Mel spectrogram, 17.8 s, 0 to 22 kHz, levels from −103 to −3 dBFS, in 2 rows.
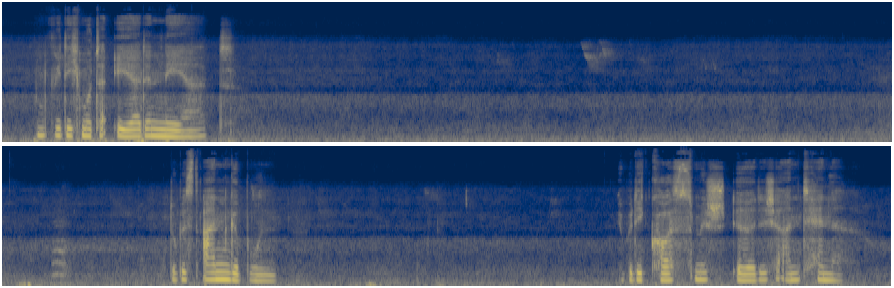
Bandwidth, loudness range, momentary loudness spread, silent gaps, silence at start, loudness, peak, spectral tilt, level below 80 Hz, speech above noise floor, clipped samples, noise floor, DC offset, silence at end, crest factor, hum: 17 kHz; 22 LU; 24 LU; none; 0 s; -30 LUFS; -10 dBFS; -4.5 dB/octave; -52 dBFS; 29 dB; under 0.1%; -58 dBFS; under 0.1%; 0.4 s; 24 dB; none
